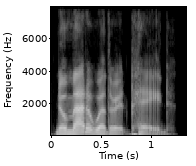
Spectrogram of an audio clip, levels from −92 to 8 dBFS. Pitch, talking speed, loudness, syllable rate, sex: 135 Hz, 220 wpm, -19 LUFS, 5.9 syllables/s, male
